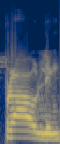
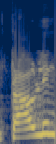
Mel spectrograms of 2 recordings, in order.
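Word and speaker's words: prowling: Wolf একটা নেকরে ওয়াজ প্রাউলিং ও ডব্লিউ এর উচ্চারণটা এখানে আও এরকম ভাবে হচ্ছে পি আর ও ডব্লিউ প্রাউ এল আই NG link প্রাউলিং প্রাউলিং কথার অর্থ হচ্ছে ঘুরে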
